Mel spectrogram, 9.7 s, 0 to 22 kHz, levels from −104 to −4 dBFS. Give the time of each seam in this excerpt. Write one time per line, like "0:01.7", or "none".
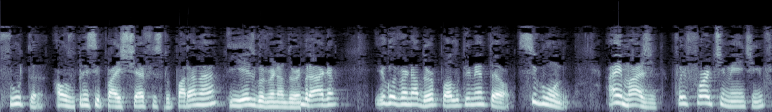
0:00.9
0:02.0
0:02.8
0:03.7
0:06.4
0:08.3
